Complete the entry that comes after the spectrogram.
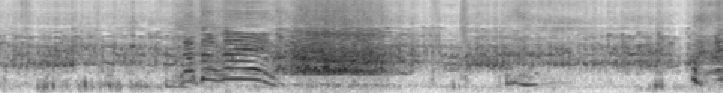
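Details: Turkeys in a group making noise together. A rolling, bubbling gobble sweeps downward near the start, followed by a loud noisy rush and scattered short calls.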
